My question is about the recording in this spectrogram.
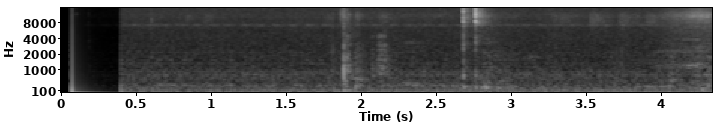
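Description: Two sharp clicks from computer handling, about two and about two and three-quarter seconds in, over steady low room noise with a faint hum. A loud click at the very start marks the screen recording beginning.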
